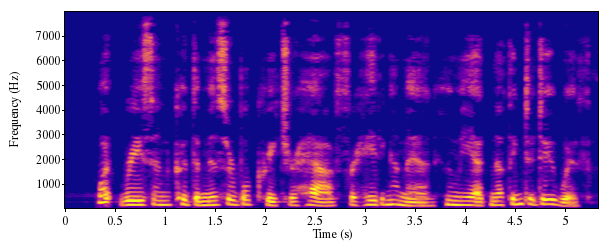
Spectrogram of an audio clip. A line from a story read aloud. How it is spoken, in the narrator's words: said Mrs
